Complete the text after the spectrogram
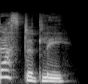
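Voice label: "dastardly", British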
